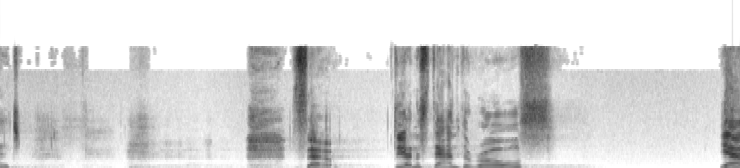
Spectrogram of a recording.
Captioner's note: laughter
